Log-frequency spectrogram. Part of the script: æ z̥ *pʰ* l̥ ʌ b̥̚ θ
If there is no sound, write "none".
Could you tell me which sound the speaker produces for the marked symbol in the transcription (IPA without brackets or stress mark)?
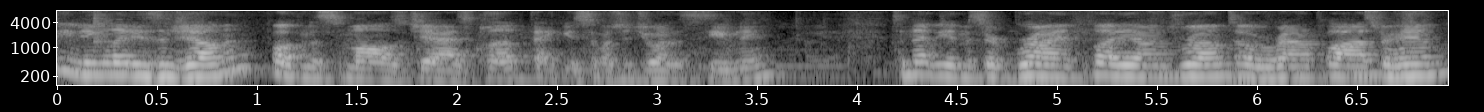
kʰ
